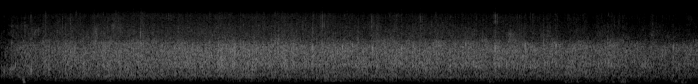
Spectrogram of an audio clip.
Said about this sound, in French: Et je remercie tout spécialement aujourd'hui les 25 porteurs d'ateliers qui vont se dérouler cet après-midi, qui sont des membres du MCC, mais aussi des partenaires. On peut les applaudir.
